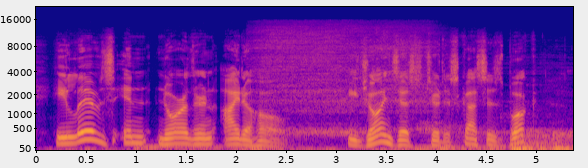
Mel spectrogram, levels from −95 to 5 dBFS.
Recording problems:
household noises; noticeable; throughout; 15 dB below the speech

